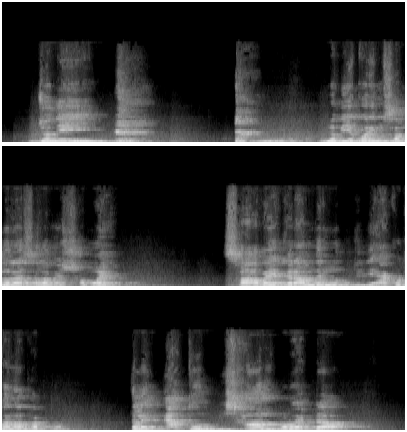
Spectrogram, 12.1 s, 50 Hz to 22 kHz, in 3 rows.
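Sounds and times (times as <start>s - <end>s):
man coughing: 1.1s - 3.0s.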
